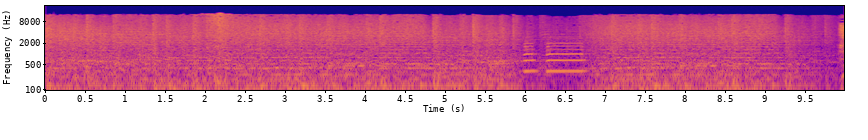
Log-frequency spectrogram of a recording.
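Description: A car horn sounds briefly amid steady, loud traffic noise, a short tonal honk standing out over the road rumble.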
